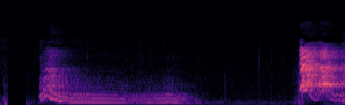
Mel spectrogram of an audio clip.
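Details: A dog produces a rough, low, buzzy growl-like vocalization lasting about two seconds, then after a pause lets out one loud, sharp bark.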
